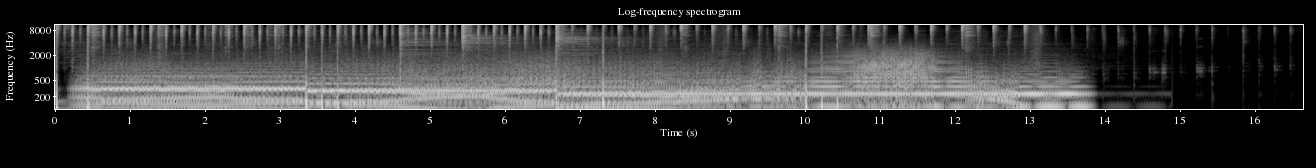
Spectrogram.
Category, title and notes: Music > Multiple instruments
Chill Sub Girt Loop with faster HaTS and kick 72bpm
A collection of electronic beats and loops with bass and other instrumentation , Hip Hop grooves, subby chops and Percussion mixed with FL Studio and a ton of effects processing, processed in reaper
Bass, Bassloop, Beat, Beats, Chill, Downtempo, EDM, Funky, FX, Groove, Groovy, Heavy, Hip, HipHop, Hop, IDM, Loop, Loops, Melodies, Melody, Perc, Percussion, Sample, Soul, Sub, Subloop, TripHop, Trippy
